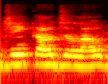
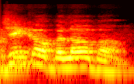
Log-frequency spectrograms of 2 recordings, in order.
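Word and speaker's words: ginkgo biloba: Mama say I need to take some Jalobo, some Jinko Jalobo or something. No, Jinko Bilobo.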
